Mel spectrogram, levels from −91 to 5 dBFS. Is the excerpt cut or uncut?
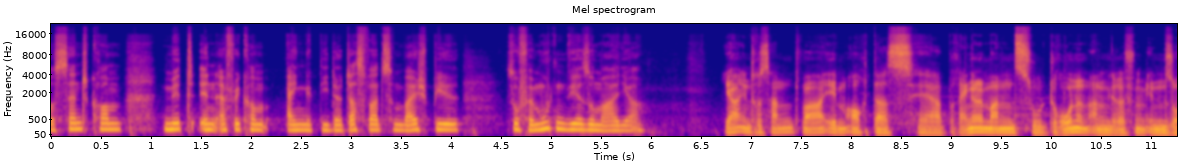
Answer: uncut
